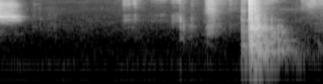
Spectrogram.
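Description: Scissors trim excess fabric from a sewn bug pack before binding, with a few soft snips and rustles building to one sharp, close cut.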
